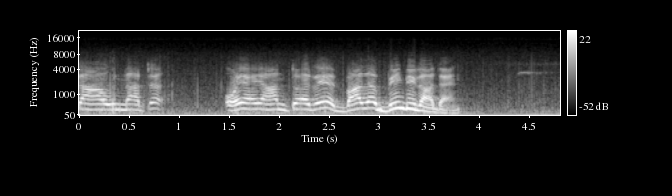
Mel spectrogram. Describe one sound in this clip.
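An elderly man speaks loudly and angrily, close by.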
